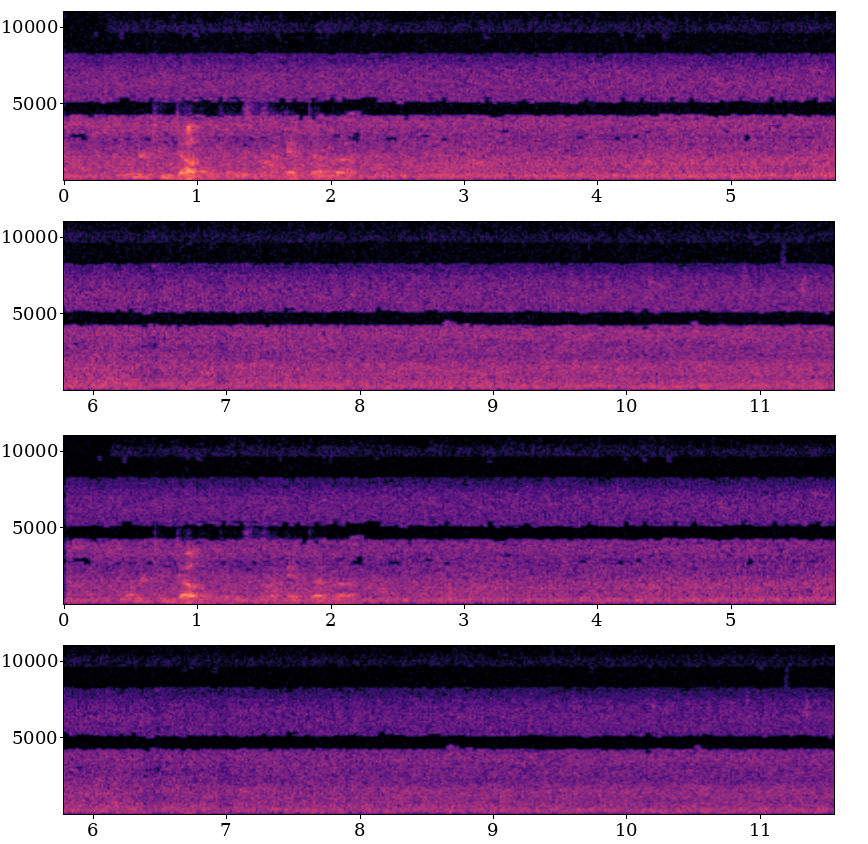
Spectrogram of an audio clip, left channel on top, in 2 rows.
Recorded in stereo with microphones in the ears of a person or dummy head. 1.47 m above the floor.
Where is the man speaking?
20° left (ahead or behind), 2.5 m.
